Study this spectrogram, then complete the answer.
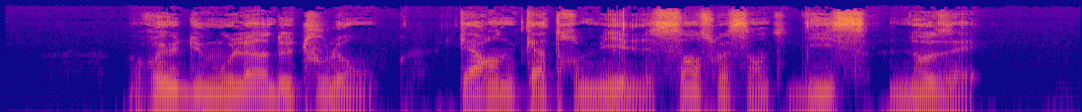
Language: French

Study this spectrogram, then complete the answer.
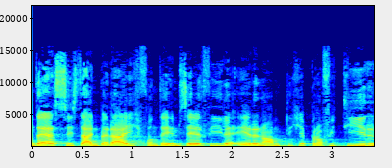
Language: Swiss German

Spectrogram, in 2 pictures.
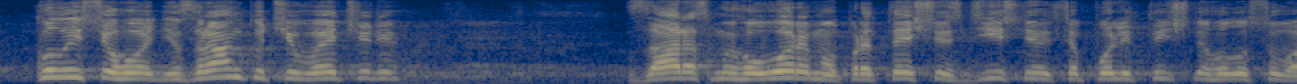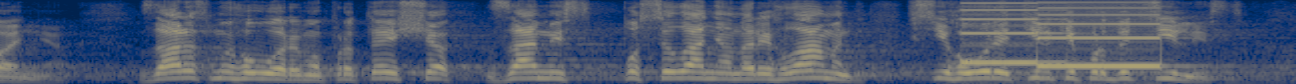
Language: Ukrainian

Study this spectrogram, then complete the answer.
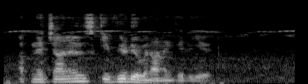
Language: Urdu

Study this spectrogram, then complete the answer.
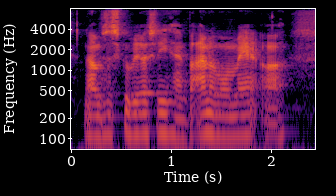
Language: Danish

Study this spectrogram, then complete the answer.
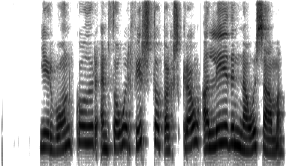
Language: Icelandic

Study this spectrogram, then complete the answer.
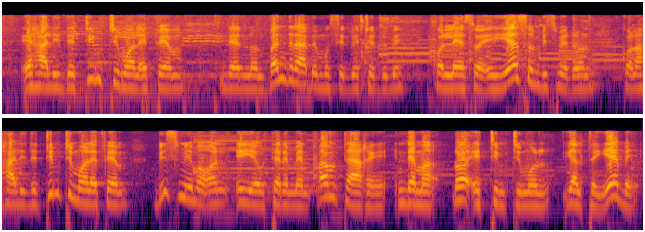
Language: Fula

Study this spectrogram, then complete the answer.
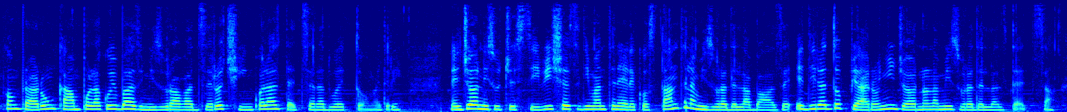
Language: Italian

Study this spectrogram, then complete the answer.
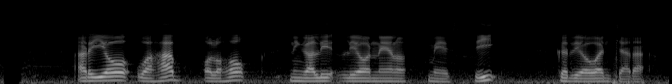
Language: Sundanese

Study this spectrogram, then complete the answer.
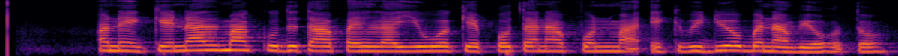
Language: Gujarati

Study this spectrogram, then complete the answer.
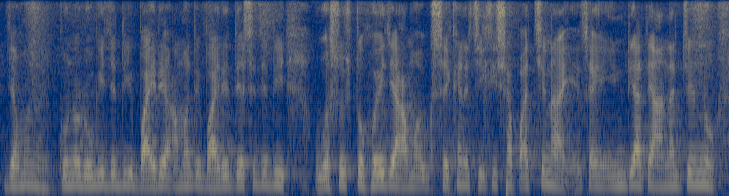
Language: Bangla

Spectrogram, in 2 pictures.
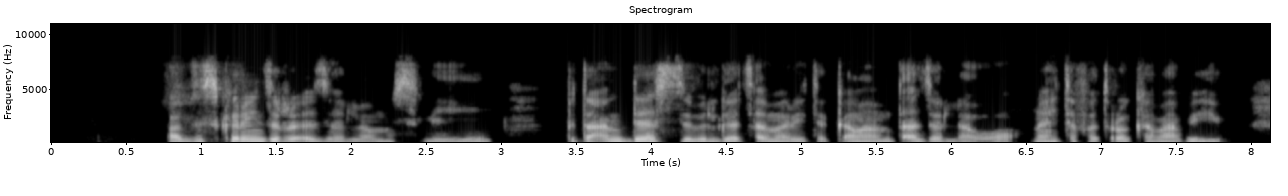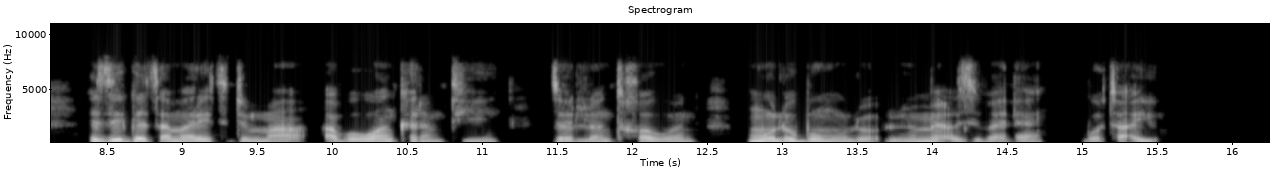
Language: Tigrinya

